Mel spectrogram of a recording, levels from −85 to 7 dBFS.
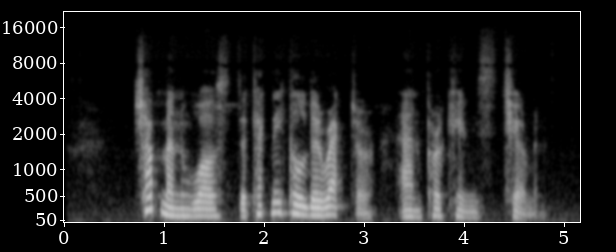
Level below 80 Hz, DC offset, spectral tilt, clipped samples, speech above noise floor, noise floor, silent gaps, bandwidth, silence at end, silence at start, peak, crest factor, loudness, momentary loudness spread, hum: -52 dBFS; under 0.1%; -7 dB/octave; under 0.1%; 41 dB; -59 dBFS; none; 12 kHz; 0.45 s; 0.7 s; -2 dBFS; 18 dB; -19 LUFS; 14 LU; none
